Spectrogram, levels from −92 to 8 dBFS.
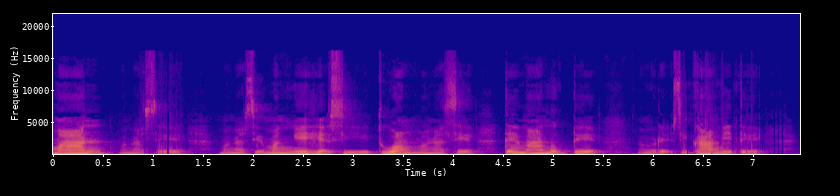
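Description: Processor overload crackle breaks into the speech from 0.86 to 1.45 s, and again from 6.19 to 7.3 s. The processor falls behind and misses buffer deadlines in quick succession. Each miss drops a short slice of silence with hard edges. The gaps are around 10 ms, which fits a buffer of roughly that length. Dozens of them pile up in each burst. The result is a gritty, tearing crackle over the speech. It stops once the load eases.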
